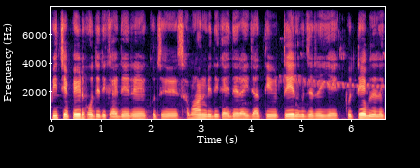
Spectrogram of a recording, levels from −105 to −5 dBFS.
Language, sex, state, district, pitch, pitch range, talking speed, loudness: Hindi, male, Rajasthan, Bikaner, 120 Hz, 120-130 Hz, 215 wpm, -17 LUFS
